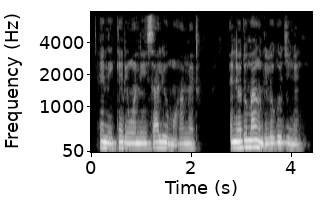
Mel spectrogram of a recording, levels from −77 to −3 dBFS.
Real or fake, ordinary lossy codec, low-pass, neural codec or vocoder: real; AAC, 32 kbps; 7.2 kHz; none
